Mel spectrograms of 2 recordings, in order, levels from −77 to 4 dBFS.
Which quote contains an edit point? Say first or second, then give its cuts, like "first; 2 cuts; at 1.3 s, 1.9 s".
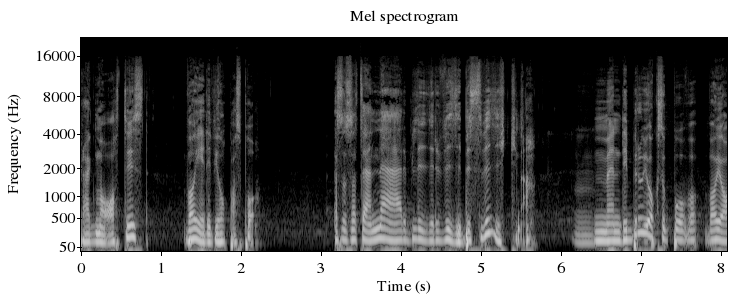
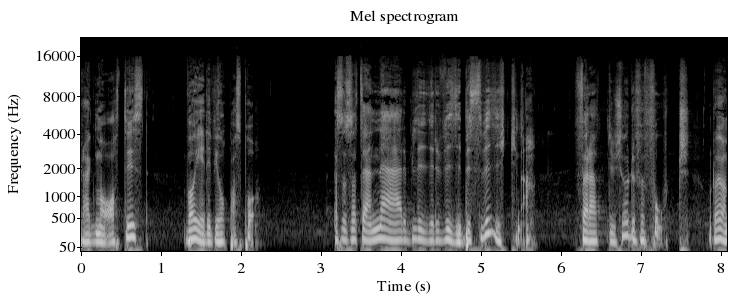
first; 1 cut; at 6.0 s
